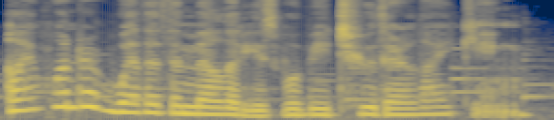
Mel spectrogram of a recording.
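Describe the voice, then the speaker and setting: An actress voicing a composed, courteous woman who leads a city, speaking in a formal, elegant, measured way. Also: mid-range voice, very animated, darkish tone, faint music behind, natural voice. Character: poised, courteous adult woman leader of a city. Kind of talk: video game voice acting.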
